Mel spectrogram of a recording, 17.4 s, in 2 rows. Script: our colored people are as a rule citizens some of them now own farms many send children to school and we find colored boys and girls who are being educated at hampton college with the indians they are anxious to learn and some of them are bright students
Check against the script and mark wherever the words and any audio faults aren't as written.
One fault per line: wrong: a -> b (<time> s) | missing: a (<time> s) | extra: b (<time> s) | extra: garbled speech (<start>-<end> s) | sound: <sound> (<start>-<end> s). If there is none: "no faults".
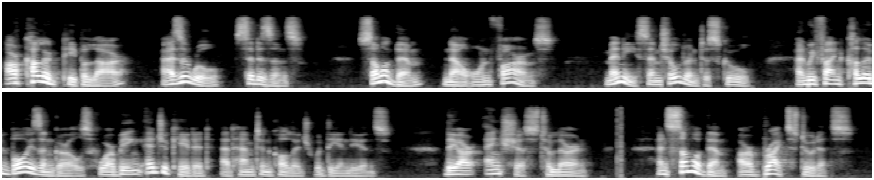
sound: tap (14.8-14.9 s)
